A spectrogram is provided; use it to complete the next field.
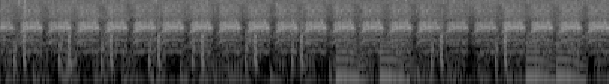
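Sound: duck quacking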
